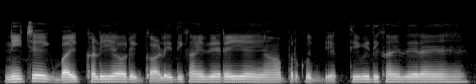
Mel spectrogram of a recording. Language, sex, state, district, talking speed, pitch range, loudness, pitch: Hindi, male, Uttar Pradesh, Saharanpur, 265 wpm, 115-125 Hz, -16 LUFS, 120 Hz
